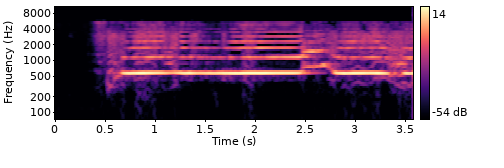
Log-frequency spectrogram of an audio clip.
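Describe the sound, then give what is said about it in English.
A shofar is blown in one long, loud, reedy blast lasting about three seconds, with a squeaky, breathy edge and a brief wobble and pitch break near the end. No one speaks. “he blew that shofar so everyone could hear that the sacrifice is being offered”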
